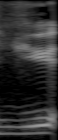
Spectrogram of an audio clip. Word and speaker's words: Yu: But so like so my last name is Yu, as in like Shen Yu, the Yu, so like access. But phonetically it sounds like fish.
